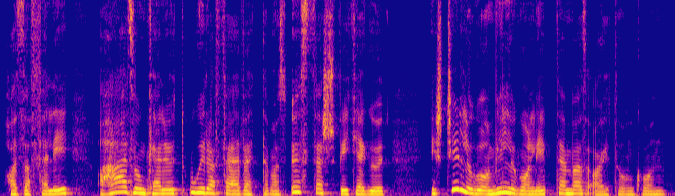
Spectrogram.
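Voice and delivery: usual speaking voice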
